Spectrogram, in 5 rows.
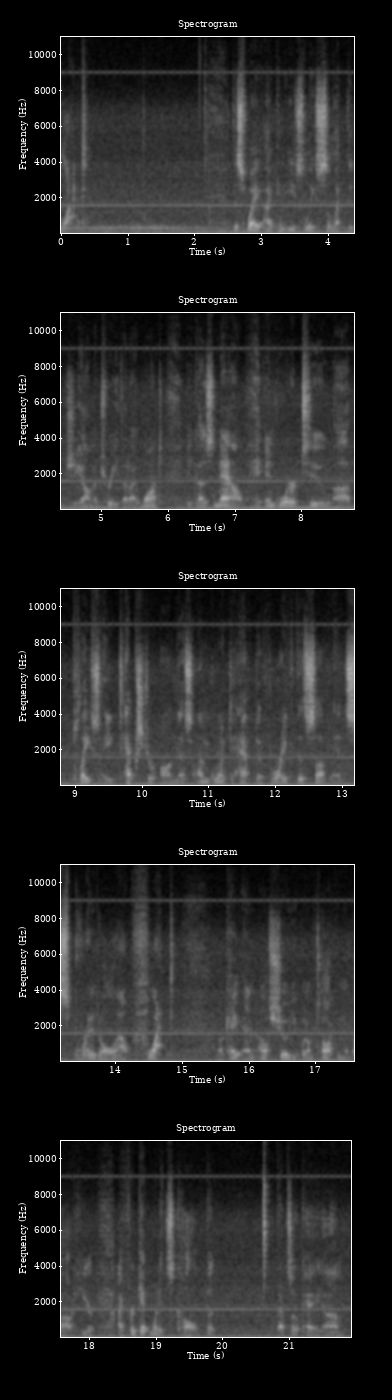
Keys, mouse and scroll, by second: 0.0-1.7 drag, 1.1-3.0 middle drag, 17.0-18.8 middle drag.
